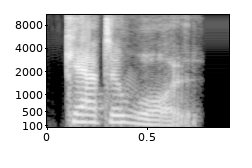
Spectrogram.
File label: "caterwaul", Indian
